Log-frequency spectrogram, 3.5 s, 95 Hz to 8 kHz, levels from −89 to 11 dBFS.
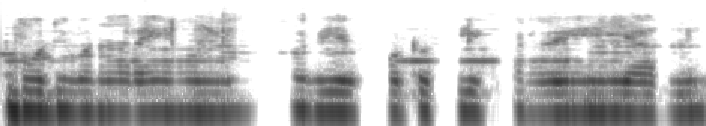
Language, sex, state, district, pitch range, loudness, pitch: Hindi, male, Jharkhand, Jamtara, 155-160 Hz, -23 LUFS, 155 Hz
